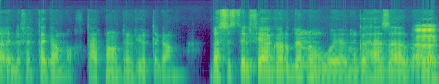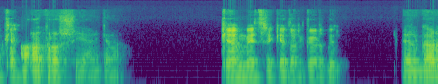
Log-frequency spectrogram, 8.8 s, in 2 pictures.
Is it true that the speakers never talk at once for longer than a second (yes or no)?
yes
